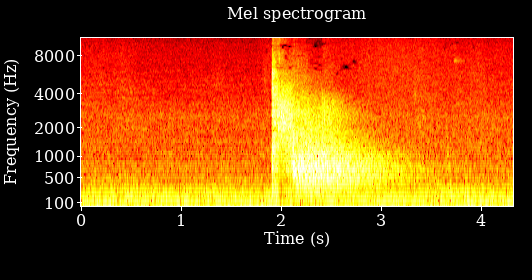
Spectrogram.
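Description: A snooker cue strikes the cue ball with a sharp click about two seconds in, followed by a rushing noise that fades away over about a second.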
